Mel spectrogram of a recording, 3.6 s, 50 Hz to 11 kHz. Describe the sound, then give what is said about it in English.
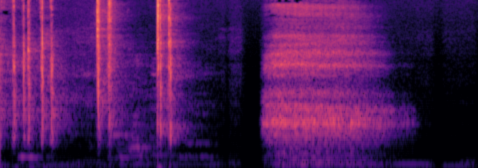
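A short, irregular burst of sharp clicks from typing on a computer keyboard at night while searching online, followed after a brief pause by a long, breathy sigh. No one speaks. “I ate my 2-minute korma over the keyboard and Googled Big Sue”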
